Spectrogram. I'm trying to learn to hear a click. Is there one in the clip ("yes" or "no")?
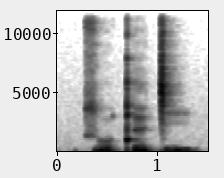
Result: yes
